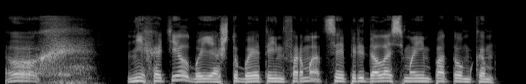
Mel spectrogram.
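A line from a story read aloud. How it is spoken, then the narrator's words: Old man sighing. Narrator (Russian): вздохнул прадед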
